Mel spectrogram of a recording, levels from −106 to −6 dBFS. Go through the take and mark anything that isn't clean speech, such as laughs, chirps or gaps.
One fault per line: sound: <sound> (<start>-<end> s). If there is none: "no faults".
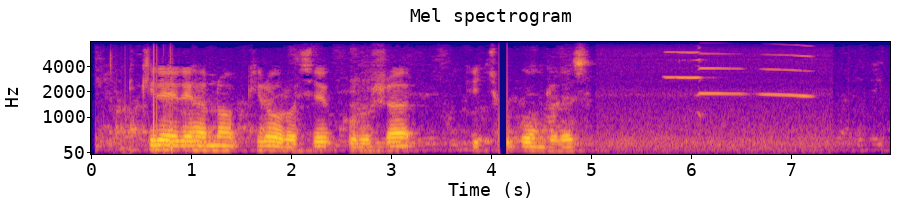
sound: dropout (4.1-4.2 s)
sound: squeak (5.7-7.3 s)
